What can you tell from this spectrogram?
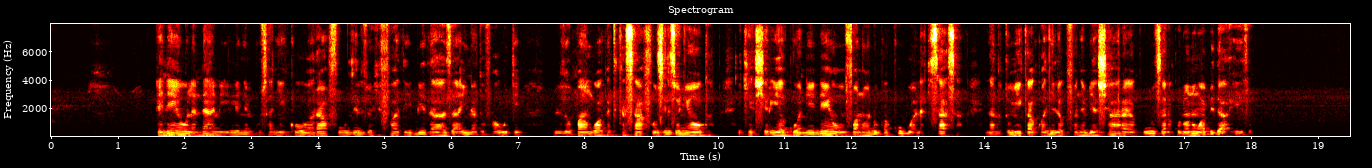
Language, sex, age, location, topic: Swahili, male, 18-24, Dar es Salaam, finance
